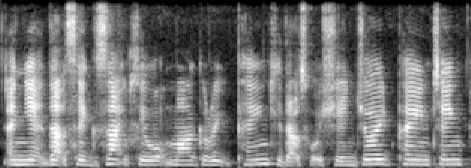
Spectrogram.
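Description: A woman presenting paintings for an auction preview, speaking in a measured, appreciative way with frequent pauses. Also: medium pitch, steady tone, clean tone. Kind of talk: art commentary on paintings.

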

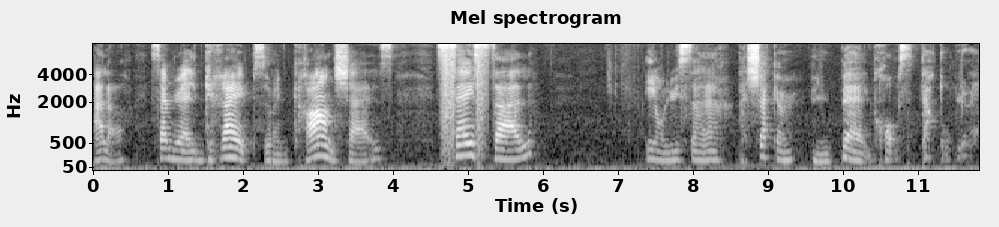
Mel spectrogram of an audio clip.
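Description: A teacher with a Quebec French accent reading a picture book aloud in a playful, expressive way, talking to young listeners. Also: female voice, sits low, drawn-out words, slight background noise.

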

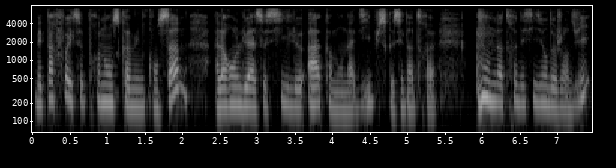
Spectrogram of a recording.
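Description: A woman's voice: lowish voice, normal speed, vocal fry, mellow, no room sound, dull audio. A woman teaching a language lesson, patiently naming and sounding out letters one by one. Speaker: Hebrew teacher. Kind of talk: slow spoken lesson.

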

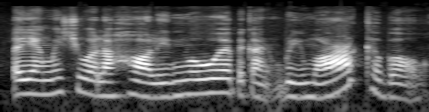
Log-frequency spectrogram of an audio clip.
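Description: A woman giving a casual English vocabulary lesson, drawing out each word slowly with exaggerated mouth shapes. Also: medium pitch, level tone, a bit bright. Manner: exaggerated slow pronunciation of English words; chatty, polite particles.

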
